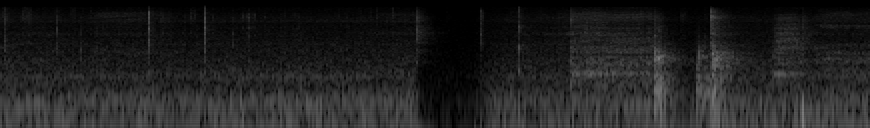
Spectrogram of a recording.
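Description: Small plastic and metal parts of an RC car's axle and hub assembly being handled and fitted by hand: light clicks and rustling over a steady low hum. There is a sharp click about three seconds in, and two louder snapping clicks near the end.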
